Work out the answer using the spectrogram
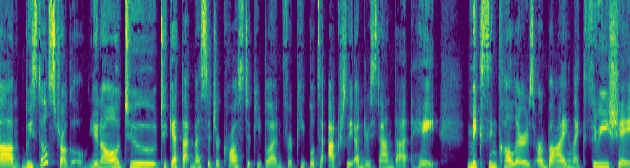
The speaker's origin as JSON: {"language": "English", "country": "Pakistan", "said": "So growing up, I'm Pakistani. So, I grew up in a household where, Pakistanis, the culture is that the fairer you are, the prettier you are, right?"}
